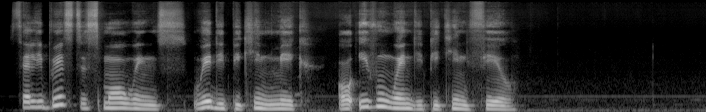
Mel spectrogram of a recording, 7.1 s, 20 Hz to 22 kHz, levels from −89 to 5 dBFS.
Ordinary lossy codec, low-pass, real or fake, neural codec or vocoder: none; none; fake; autoencoder, 48 kHz, 128 numbers a frame, DAC-VAE, trained on Japanese speech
